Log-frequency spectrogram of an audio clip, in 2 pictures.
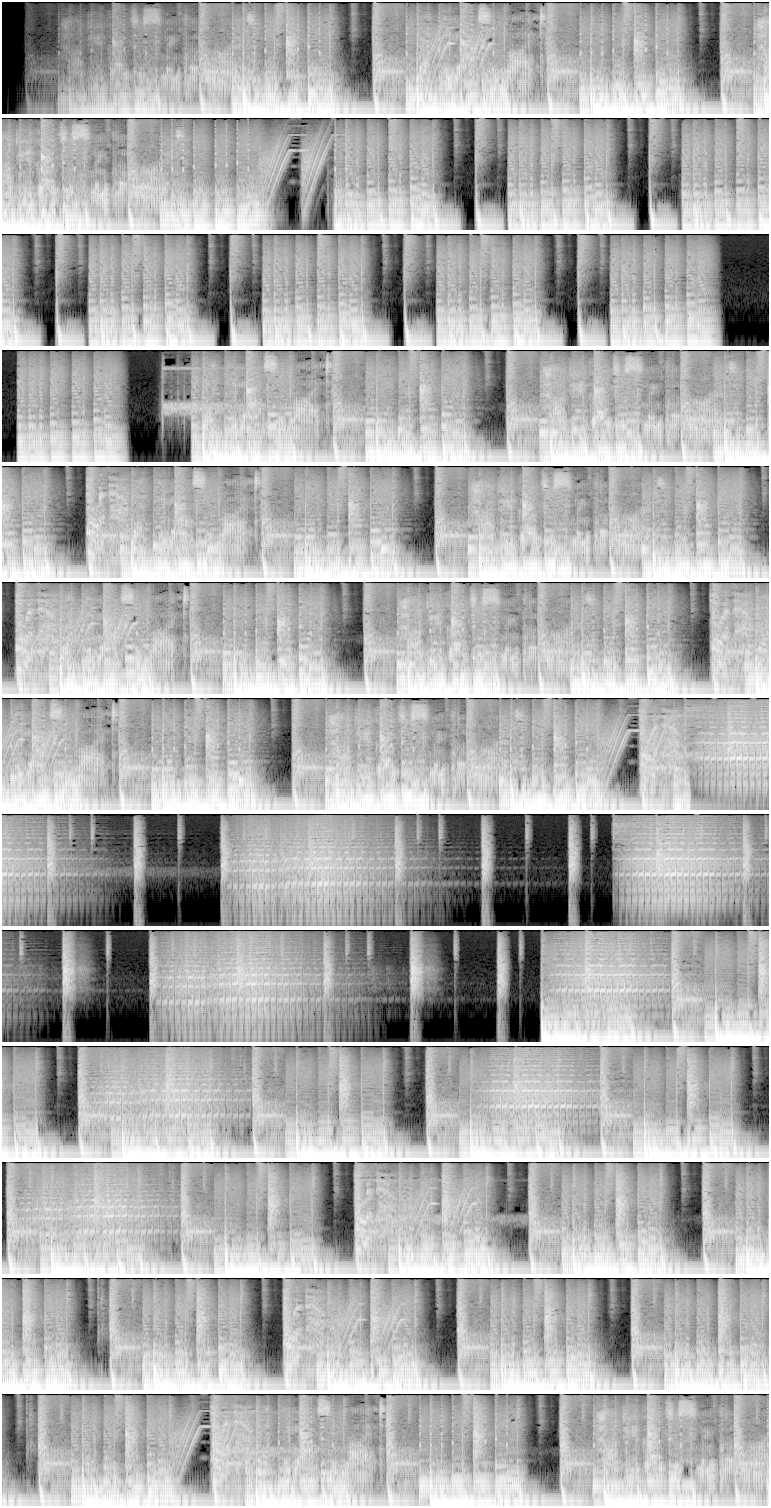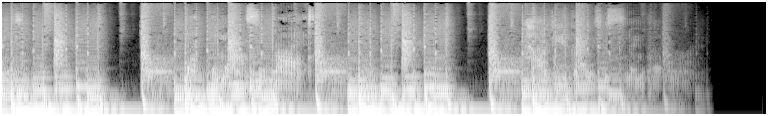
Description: [ TECHNO / ELECTRO ]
